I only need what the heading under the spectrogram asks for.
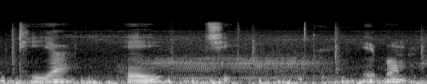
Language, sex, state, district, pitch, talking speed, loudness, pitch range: Odia, male, Odisha, Khordha, 95 Hz, 55 wpm, -18 LUFS, 80-105 Hz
